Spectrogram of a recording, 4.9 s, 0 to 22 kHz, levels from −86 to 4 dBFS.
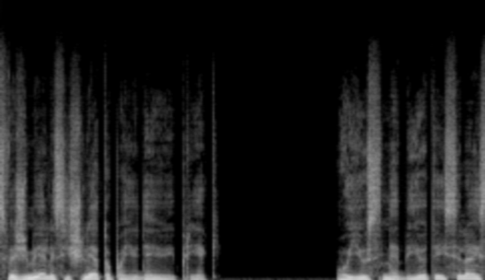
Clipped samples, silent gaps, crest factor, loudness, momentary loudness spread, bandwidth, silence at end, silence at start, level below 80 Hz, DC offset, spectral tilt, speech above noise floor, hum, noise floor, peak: under 0.1%; none; 16 dB; -18 LUFS; 15 LU; 16.5 kHz; 0 s; 0 s; -34 dBFS; under 0.1%; -6 dB/octave; 55 dB; none; -72 dBFS; -4 dBFS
